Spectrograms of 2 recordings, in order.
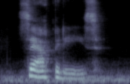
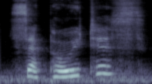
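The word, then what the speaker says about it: Sapotis: And this one is Zapades. Based on the spelling, they tend to say something like Sapotus.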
